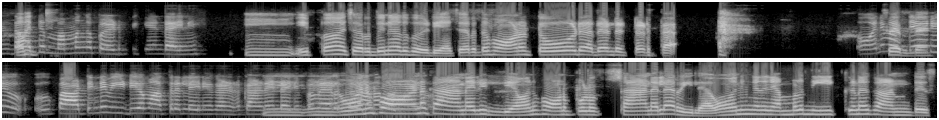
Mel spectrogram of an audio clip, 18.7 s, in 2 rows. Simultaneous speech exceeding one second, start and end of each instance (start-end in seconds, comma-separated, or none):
none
